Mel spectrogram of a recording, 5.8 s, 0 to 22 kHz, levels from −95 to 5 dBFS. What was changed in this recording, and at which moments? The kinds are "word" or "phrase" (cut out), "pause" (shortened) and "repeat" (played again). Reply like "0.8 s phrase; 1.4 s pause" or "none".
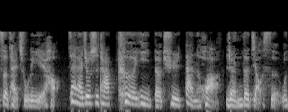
1.3 s pause; 4.5 s pause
